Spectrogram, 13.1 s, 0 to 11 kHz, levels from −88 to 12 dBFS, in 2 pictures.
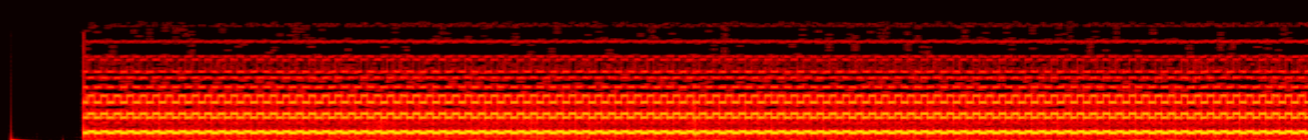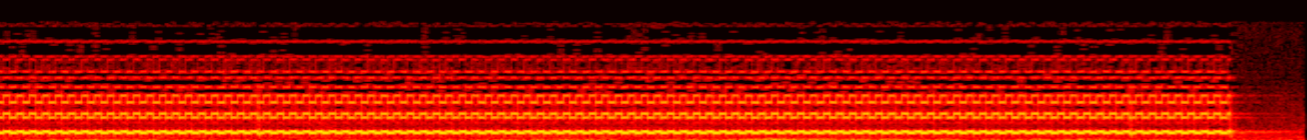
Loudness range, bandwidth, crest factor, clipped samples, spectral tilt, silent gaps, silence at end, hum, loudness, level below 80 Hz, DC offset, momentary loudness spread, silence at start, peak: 0 LU; 8.2 kHz; 10 dB; under 0.1%; -2 dB/octave; none; 0.3 s; none; -19 LUFS; -46 dBFS; under 0.1%; 0 LU; 0.4 s; -10 dBFS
